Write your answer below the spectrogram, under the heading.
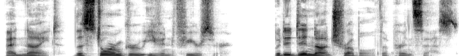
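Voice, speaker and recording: A man narrating a fairy tale audiobook in an expressive storytelling manner. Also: medium pitch, moderate pace, breathy edge.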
